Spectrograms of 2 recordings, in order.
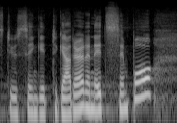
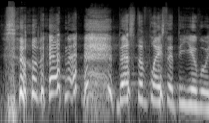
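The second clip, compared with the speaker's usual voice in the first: laughing; 8 semitones higher, 8 dB louder than usual. Real, not acted. Laughing while explaining.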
